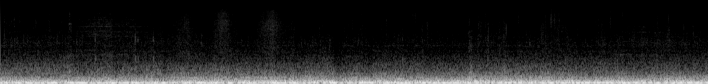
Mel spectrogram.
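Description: Steady low engine and road rumble from inside a car moving slowly in a traffic jam in Hakata, Fukuoka, Japan, stopping and then starting to move again; a continuous deep drone with faint wind noise and no voices.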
